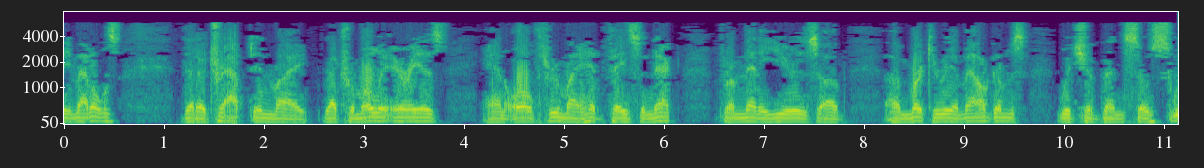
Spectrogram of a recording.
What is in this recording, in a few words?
raspy voice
